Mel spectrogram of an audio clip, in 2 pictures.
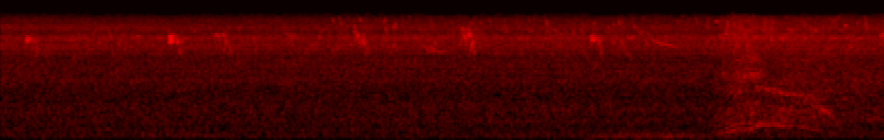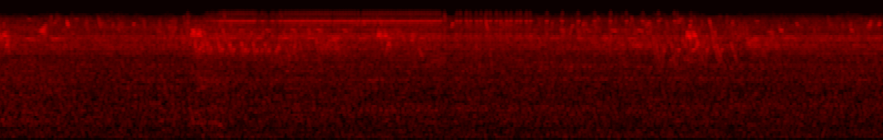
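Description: Near silence: faint outdoor ambience with scattered high bird chirps. About seven seconds in, a faint whine rises and falls as something passes.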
